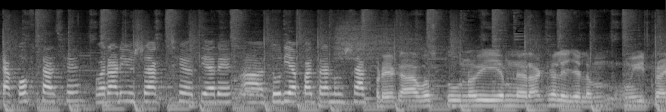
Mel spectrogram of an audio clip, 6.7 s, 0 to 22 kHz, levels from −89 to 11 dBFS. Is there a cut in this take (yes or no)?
yes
